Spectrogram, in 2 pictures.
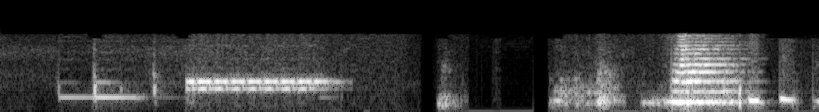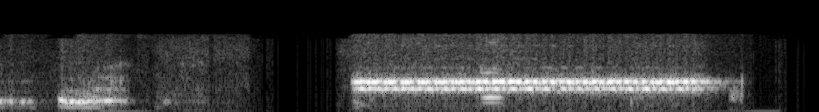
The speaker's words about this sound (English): I'll just let the call go on and stop ringing.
